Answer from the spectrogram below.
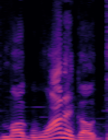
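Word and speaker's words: Mukwonago: In fact, you incorrectly pronouncing it on this podcast is the most attention it's received since winning the high school football championship in 2004. It's Mugwanago, damn it.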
